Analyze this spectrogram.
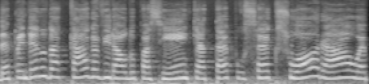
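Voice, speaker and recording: Someone speaks with an Alagoas accent while music plays in the background. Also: woman. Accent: northeastern Brazilian (Alagoas), noticeable. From Alagoas, northeast Brazil. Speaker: physician. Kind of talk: radio interview.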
